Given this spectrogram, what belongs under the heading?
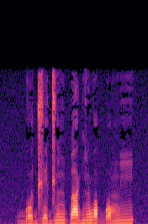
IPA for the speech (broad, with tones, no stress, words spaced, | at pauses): ɡ͡bo˧ d͡ʒe˧d͡ʒĩ˦ɡ͡ba˦ ɡĩ˦wɔ˦˨ɡ͡bɔ˨˦ mi˦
